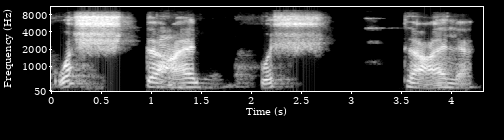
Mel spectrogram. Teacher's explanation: Kalau kita tengok shin, tengah lidah mesti naik sebab nak pergi ke makhraj dia, tengah lidah, tengah lelangit.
